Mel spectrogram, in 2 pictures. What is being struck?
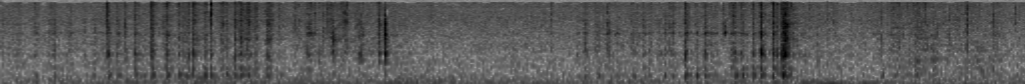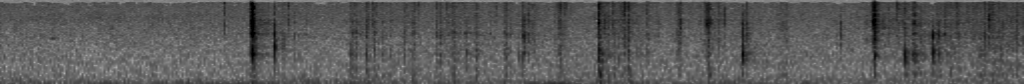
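Bar of soap scraped with a knife blade.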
